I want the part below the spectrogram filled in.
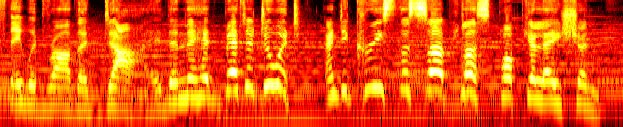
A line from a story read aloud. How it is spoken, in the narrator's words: sneered Scrooge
